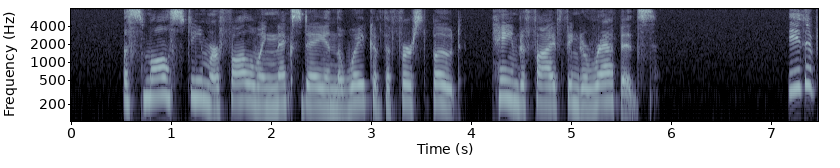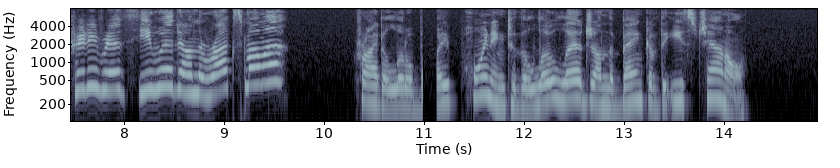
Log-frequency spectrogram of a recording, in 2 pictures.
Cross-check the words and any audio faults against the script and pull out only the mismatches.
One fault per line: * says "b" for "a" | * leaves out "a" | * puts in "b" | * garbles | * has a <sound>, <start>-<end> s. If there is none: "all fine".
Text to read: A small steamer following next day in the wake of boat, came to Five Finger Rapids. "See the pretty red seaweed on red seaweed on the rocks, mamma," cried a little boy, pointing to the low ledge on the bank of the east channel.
* puts in "the first"
* leaves out "red seaweed on"
* has a dropout, 11.0-11.1 s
